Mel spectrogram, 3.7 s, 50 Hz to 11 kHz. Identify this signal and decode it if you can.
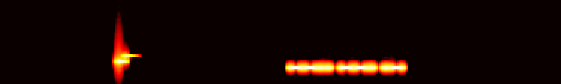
Morse code, heard as a keyed tone, about 51 wpm, 700 Hz. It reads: ZGA
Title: USA Call Sign Postfixes - 3 Letters 50wpm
